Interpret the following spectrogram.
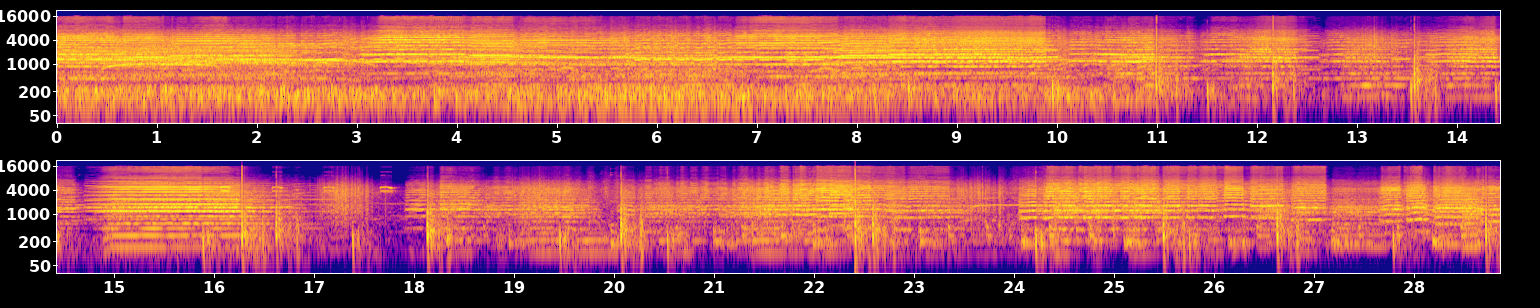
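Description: Marching band playing, with trumpets and saxophones carrying the tune. From about the middle on, sharp cracks and bangs of fireworks break in over the music again and again.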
